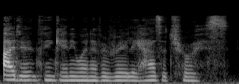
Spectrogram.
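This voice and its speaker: An actress playing a gentle, enigmatic young woman, simple and wistful, in a radio drama. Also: lowish voice, little pitch movement, brisk, natural voice. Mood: resigned, wistful.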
